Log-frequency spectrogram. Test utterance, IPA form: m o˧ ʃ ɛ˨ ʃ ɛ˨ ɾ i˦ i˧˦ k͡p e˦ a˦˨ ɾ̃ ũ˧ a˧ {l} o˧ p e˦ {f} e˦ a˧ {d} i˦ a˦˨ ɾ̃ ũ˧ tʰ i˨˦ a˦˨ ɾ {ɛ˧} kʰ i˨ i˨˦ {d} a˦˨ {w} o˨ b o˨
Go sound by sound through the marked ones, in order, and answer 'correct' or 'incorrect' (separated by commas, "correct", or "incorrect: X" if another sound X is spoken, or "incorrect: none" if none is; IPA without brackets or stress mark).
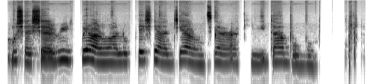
correct, incorrect: ʃ, incorrect: d͡ʒ, incorrect: a˧, correct, incorrect: b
